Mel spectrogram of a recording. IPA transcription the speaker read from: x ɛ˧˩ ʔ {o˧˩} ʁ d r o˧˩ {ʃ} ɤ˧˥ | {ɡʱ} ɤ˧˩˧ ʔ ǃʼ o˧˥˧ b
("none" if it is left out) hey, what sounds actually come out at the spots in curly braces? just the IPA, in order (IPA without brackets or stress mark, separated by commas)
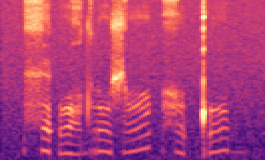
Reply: o˧˩, ʃ, x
